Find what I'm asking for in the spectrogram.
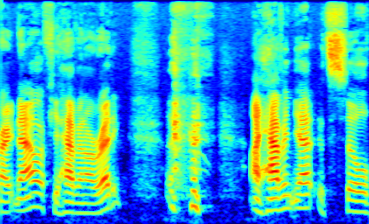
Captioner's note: laugh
